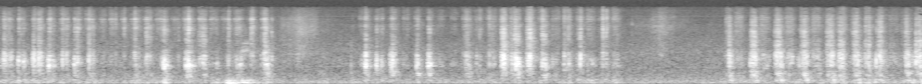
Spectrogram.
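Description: A wooden stylus tip scratches across a black-coated scratch-art page in a spiral book, etching strokes on a drawn barn roof. Quick, dry scratching strokes come in three bursts separated by brief quiet pauses, with a papery rasp centered in the mids and a faint bright hiss above.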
